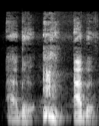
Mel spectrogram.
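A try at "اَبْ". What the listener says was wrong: Tipiskan lagi, jangan abe, tapi AB.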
